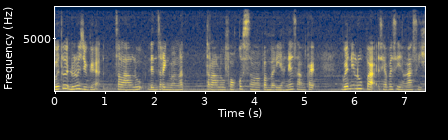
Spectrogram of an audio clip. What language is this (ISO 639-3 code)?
ind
